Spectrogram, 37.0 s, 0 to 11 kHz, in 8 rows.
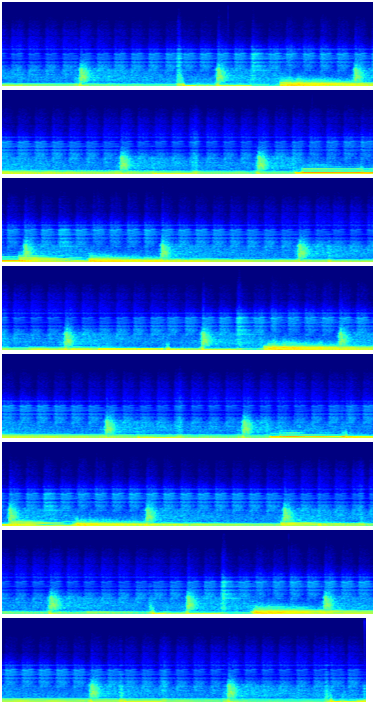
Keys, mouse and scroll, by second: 15.7 click, 17.5 click, 18.2 scroll up 1, 19.0 click, 20.8 scroll down 1, 21.4 click, 23.1 click, 24.4 click, 27.4 ., 27.9 click, 29.1 click, 30.2 click, 30.6 scroll down 1, 31.2-33.2 drag, 33.2 r, 33.5 click, 34.1 e, 34.4 click, 35.1 click, 35.4-35.9 scroll down 1, 35.9 click, 36.9 r.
